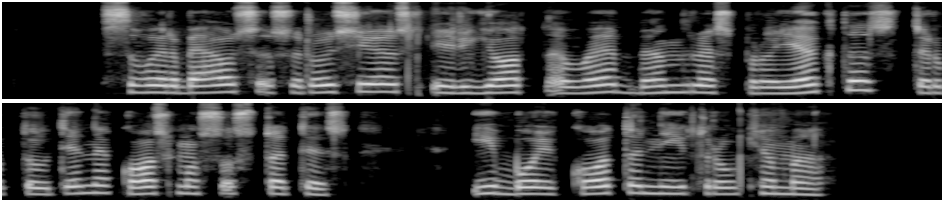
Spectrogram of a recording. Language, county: Lithuanian, Vilnius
